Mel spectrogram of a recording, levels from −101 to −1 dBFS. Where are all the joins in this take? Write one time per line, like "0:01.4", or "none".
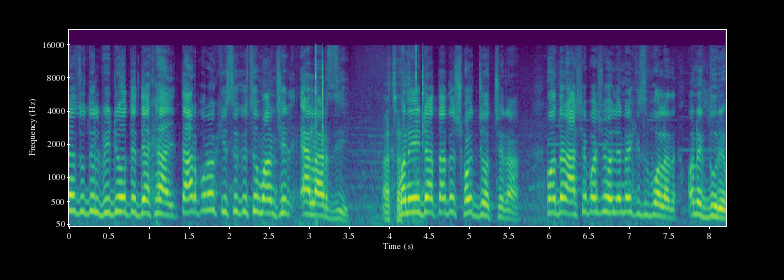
0:06.0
